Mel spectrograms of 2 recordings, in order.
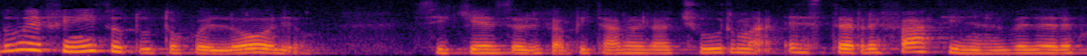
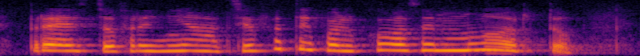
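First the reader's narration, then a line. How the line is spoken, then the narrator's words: Young men exclaiming together. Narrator (Italian): esclamarono i giovani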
